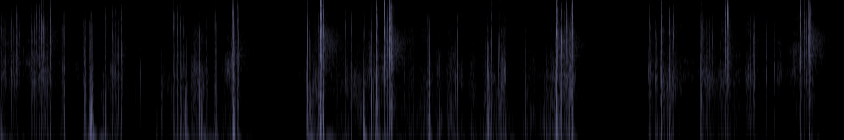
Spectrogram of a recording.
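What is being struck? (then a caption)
Pile of sugar-shell chocolate candies stirred with a wooden stick. A thin wooden stick stirs a large pile of small, solid, sugar-shell-coated chocolate M&Ms, so the candies click against each other. The dense, bright clicks come in three bursts with short silences between them, and each click dies away almost at once.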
